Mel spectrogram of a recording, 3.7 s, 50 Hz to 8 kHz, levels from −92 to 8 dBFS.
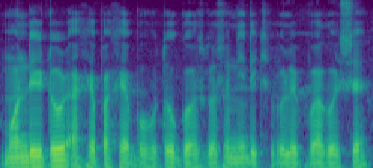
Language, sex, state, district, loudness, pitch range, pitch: Assamese, male, Assam, Sonitpur, -19 LUFS, 80-90 Hz, 85 Hz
